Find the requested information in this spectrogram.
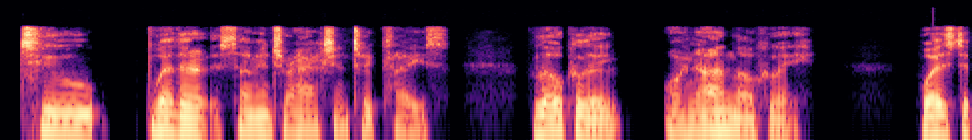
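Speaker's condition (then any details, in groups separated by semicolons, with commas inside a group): Parkinson's; hidden from others in early stages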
